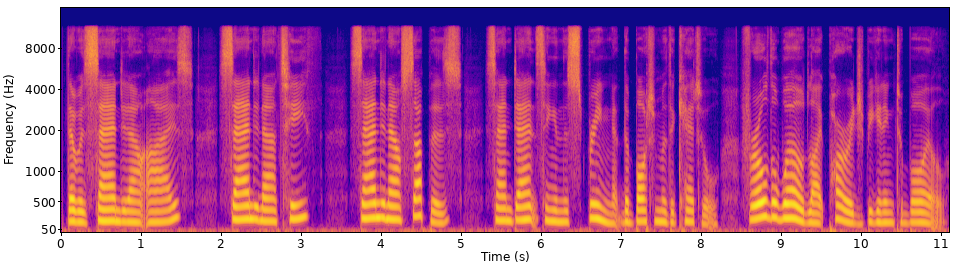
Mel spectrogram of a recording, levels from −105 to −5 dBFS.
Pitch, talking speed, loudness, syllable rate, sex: 190 Hz, 185 wpm, -17 LUFS, 4.4 syllables/s, female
